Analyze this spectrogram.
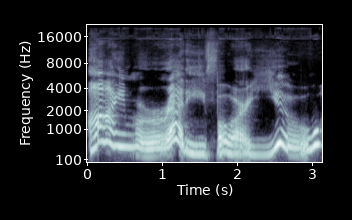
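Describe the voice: A woman's gravelly, put-on character voice.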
